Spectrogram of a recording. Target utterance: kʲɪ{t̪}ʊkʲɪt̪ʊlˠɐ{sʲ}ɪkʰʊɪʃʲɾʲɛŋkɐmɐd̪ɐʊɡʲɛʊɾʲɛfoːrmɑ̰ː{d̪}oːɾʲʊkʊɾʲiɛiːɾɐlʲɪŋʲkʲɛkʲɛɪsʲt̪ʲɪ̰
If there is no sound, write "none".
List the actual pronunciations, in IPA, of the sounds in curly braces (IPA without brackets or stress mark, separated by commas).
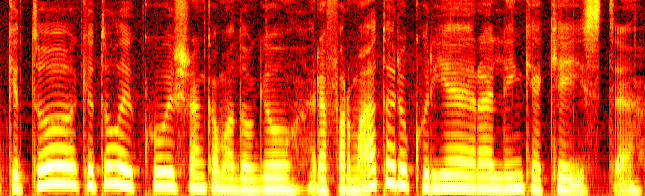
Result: t̪, none, t̪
